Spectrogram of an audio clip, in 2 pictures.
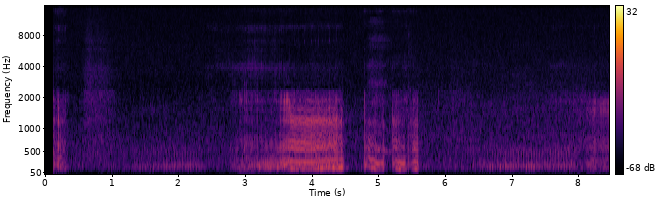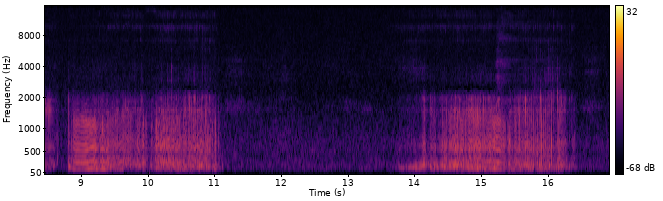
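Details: Aussie Bulldog snoring after a tiring day: loud, rough, rattling snores on three slow in-breaths with quieter out-breaths between, in a quiet room; ordinary snoring.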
